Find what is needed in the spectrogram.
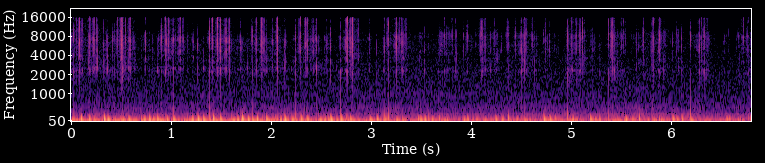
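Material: Leather.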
